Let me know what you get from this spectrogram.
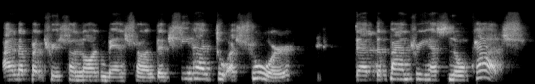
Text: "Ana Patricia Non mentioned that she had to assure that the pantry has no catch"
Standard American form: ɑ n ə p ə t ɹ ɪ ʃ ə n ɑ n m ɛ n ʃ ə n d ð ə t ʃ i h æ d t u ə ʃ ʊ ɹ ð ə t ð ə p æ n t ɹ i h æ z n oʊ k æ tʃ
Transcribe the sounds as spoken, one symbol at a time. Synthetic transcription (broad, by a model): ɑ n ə p ə t ɹ ɪ ʃ ə n ɑ n m ɛ n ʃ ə n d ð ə t ʃ i h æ d t u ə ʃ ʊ ɹ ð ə t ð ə p æ n t ɹ i h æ s n oʊ k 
